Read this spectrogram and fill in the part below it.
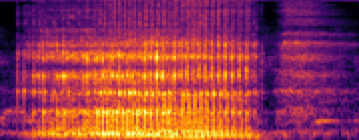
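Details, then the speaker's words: A husband's super loud snoring, recorded in bed by his wife: one loud, rough, rattling breath lasting about a second, then quiet; a heavy snore. "welcome to my world folks if you have a husband that sores like this you seriously need some earplug"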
